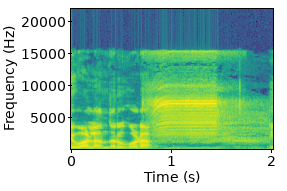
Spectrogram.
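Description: A man's voice for a moment, then a short steady electric-sounding buzz lasting under a second, which stops about halfway through.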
